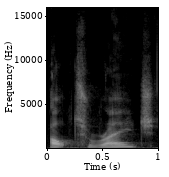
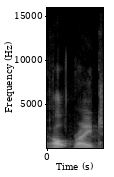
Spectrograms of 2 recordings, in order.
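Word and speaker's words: Attrage: It is a Mishabishi Alt Rage. A T R A G E. So, Alt Rage, I think it's it's how you pronounce it.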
